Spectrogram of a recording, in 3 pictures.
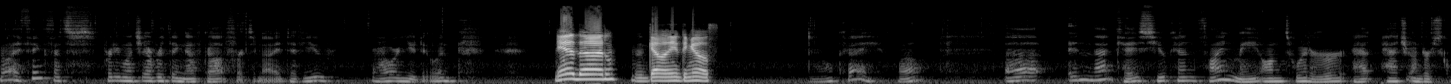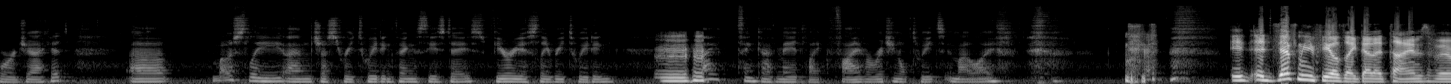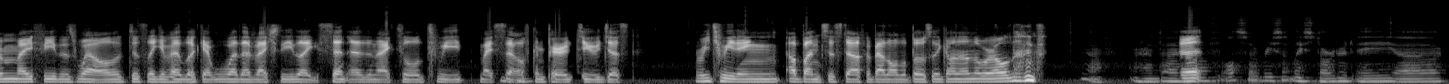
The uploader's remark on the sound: Also, it's the beach episode! There were significant audio problems with the recording of this episode, resulting in a tinny sound, as if we were being projected from an old speaker.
